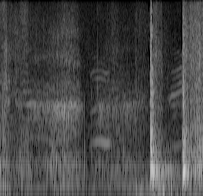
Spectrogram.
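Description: Rustling handling noise close to the microphone, broken late on by two sharp knocks about a third of a second apart, as the camera is brought down to a plastic sled on snow.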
